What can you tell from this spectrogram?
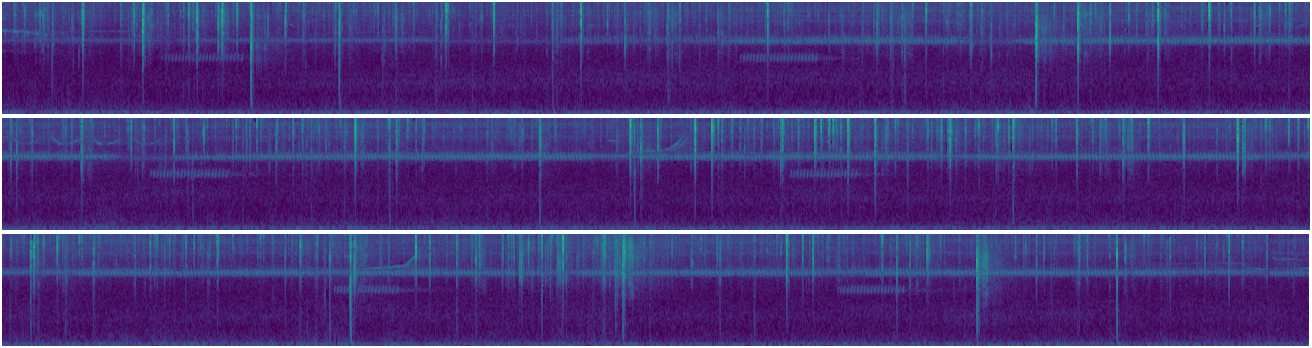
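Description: Campfire burning, with a low steady rumble and scattered sharp crackles and pops of burning logs. Over it an insect trills in one steady high tone with brief breaks, and a short chirp repeats every five seconds or so.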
